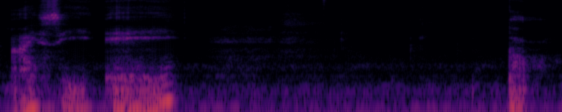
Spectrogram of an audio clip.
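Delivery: "I see a ball." slow, leaning on "ball"; emphasized. Shown as a demonstration. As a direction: stretch and stress "ball". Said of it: "You can emphasize it more".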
